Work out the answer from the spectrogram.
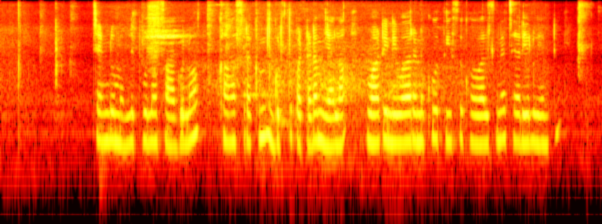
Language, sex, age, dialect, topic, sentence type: Telugu, male, 18-24, Southern, agriculture, question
